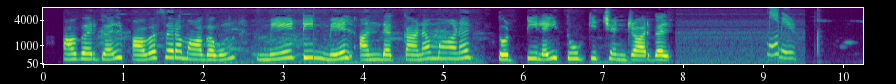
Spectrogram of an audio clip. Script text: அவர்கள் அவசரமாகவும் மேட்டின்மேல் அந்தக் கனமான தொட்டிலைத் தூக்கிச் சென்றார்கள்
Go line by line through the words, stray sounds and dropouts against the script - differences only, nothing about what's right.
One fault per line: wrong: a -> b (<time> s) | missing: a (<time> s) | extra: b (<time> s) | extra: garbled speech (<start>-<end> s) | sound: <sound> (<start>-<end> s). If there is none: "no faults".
sound: chirp (9.1-9.5 s)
